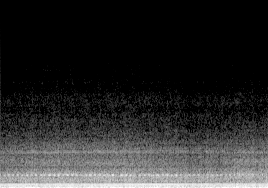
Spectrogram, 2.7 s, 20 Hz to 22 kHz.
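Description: The engine of a 2021 Kawasaki Z H2 motorcycle runs steadily on a dyno, a loud, close, even drone with a constant whine and no talking.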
